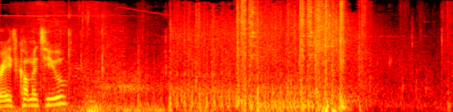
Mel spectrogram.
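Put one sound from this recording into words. Gunfire crackles from a video game rifle.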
